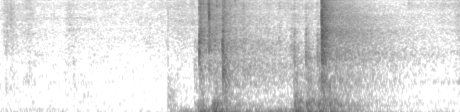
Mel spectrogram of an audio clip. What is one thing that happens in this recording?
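A door bumps with a low thud.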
